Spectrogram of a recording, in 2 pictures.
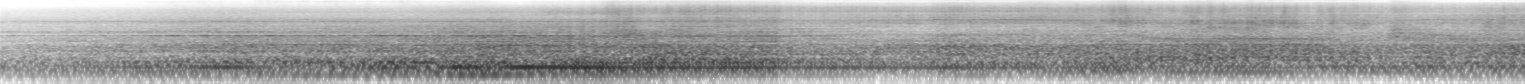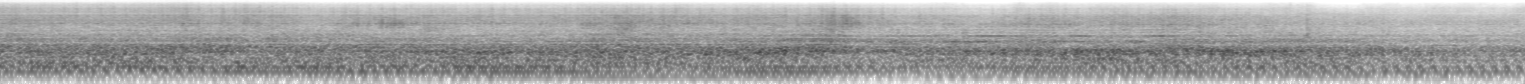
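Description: Canadian Pacific GE diesel-electric locomotives hauling a loaded coal train, their engines droning loudest over the first several seconds as they come close. This gives way to the steady rumble of the loaded coal cars rolling past on the rails.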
